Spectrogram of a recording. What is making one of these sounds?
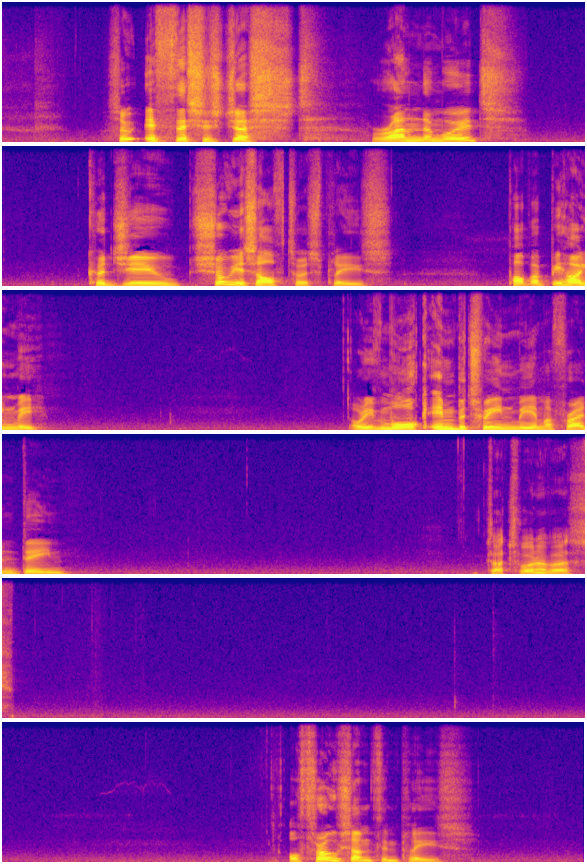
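A man speaks calmly in short bursts, close to the microphone.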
